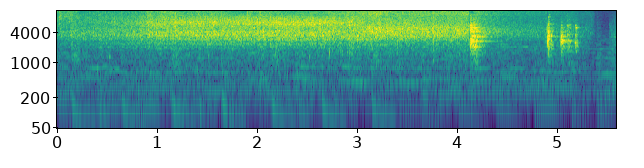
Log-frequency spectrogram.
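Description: Quarter cup of onions sizzling in a pan for a low carb chicken lemon zucchini noodle dinner, a steady bright frying hiss with repeated rhythmic scraping or stirring strokes underneath and a few sharper clatters near the end.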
